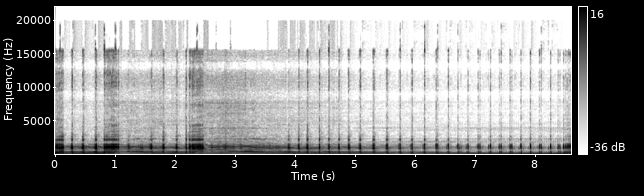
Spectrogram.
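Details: 1974 Yamaha RS100 two-stroke cafe racer after points timing: loud crackly blips revving up and dropping back, then quick even popping through the loud exhaust; running healthy, burning off oil sat in the exhaust for years.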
